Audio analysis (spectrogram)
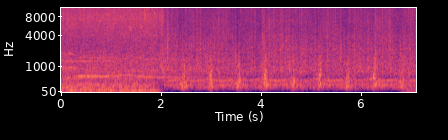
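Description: Heavy rain with thunder as a sound effect in an audio drama, a loud steady downpour that thins after a couple of seconds into dripping with regular soft thumps, no voices over it.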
